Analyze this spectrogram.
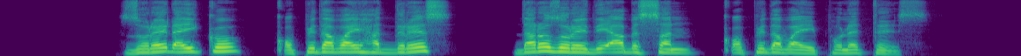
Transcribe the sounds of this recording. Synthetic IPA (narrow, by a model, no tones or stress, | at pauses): zɔɾɛjɗɐjɪkːɔ | kʼɔpːɪd̪ɐβɐjɦɐd̪ːɪɾe̞ːs | d̪ɐɾɔzɔɾɛjd̪ɛʔaːbɛsːɐn | kʼɔpːɪd̪ɐbɐjpɔlɛt̪ːe̞ːs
